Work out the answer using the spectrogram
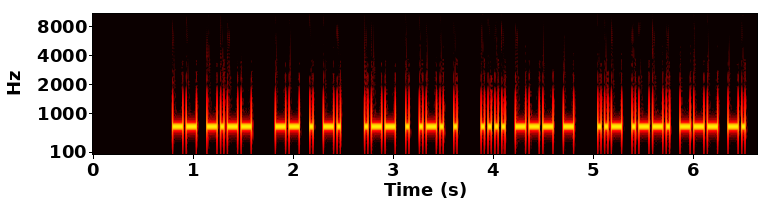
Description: Morse code, heard as a keyed tone, about 34 wpm, 700 Hz. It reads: MY MEN WERE HOT UPON
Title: Sentences from Top 1100 Words 35wpm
